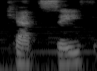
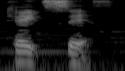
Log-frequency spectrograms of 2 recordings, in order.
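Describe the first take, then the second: First: The first word has a short 'a' vowel. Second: The first word has a long 'ay' vowel. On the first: The speaker calls it wrong. "the way they pronounce it in the anime is is Cat Sith is wrong" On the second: The speaker calls it right. "It's Cait Sith because an A I is not a is not an A sound"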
